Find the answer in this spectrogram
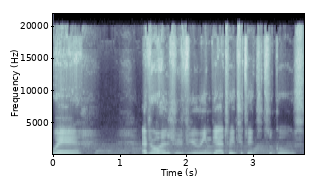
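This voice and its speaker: At a moderate pace and with ordinary pitch variation, the speaker talks while music plays in the background. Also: woman. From Nigeria. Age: young. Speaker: psychology student. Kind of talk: casual talk to camera.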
